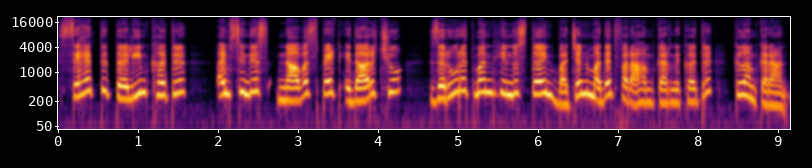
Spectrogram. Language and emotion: Kashmiri, neutral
